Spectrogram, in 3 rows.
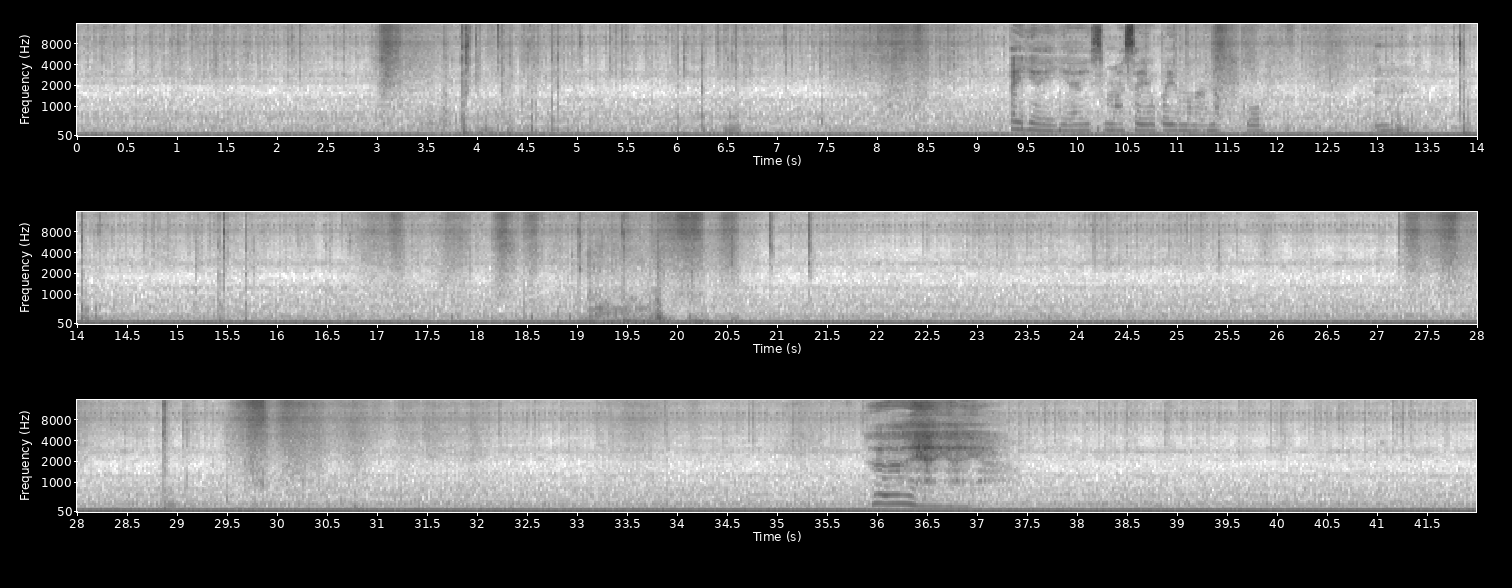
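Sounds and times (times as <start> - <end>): rustle: 0.0 - 9.4, 26.9 - 41.9
vehicle engine idling: 0.0 - 41.9.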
